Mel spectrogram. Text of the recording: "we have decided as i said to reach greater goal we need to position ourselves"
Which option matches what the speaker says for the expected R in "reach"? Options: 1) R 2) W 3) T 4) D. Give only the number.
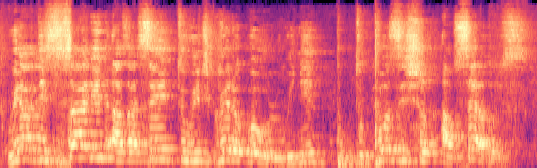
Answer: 2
